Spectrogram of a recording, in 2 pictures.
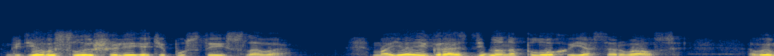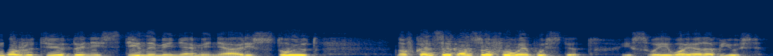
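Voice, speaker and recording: A man's voice: mid-range voice, sing-song, voice pushed up. A man reading as a tormented avenger. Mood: bitter. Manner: intense, halting confession. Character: tormented man set on revenge. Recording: narrow phone-like audio.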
